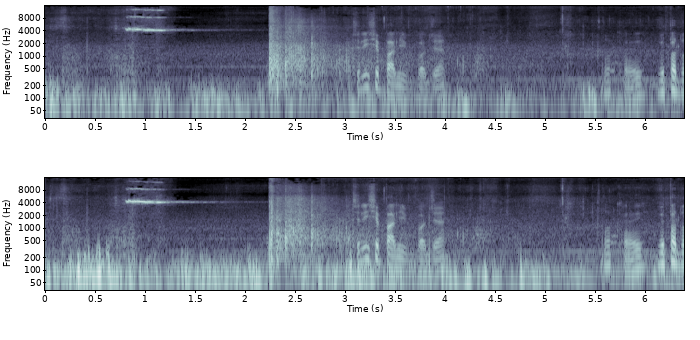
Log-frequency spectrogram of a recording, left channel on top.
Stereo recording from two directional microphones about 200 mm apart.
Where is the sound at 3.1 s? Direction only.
20° right (ahead or behind).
